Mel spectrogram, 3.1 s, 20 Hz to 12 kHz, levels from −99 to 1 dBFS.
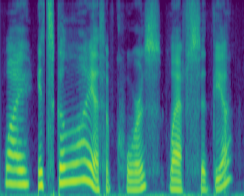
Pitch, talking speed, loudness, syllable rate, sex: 220 Hz, 135 wpm, -18 LUFS, 4.1 syllables/s, female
